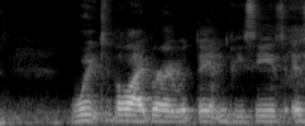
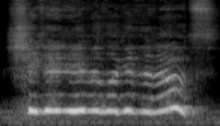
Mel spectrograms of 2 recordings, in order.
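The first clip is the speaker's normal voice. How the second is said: much higher, louder astonishment; amazed quote; 14 semitones higher, 5 dB louder than usual. Retold or imitated. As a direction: gasp it out in disbelief. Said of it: "and he goes".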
